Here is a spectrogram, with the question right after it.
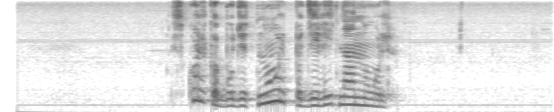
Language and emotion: Russian, neutral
